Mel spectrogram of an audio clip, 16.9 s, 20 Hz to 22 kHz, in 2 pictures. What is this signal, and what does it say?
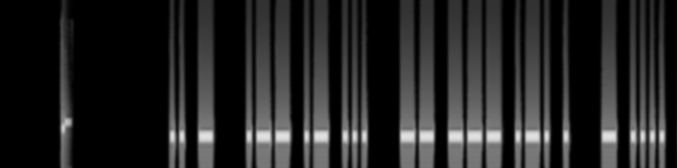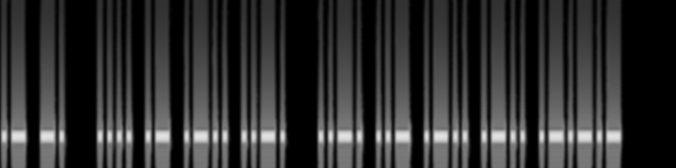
Morse code, heard as a keyed tone, about 21 wpm, 700 Hz. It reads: IT WAS MORE THAN HALF FULL.
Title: Sentences from Top 1000 Words - Review Part 3 - 20wpm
